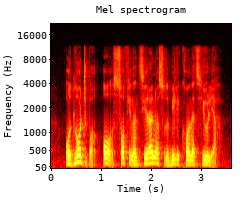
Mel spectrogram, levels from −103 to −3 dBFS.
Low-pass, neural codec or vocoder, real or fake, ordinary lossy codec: none; none; real; none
